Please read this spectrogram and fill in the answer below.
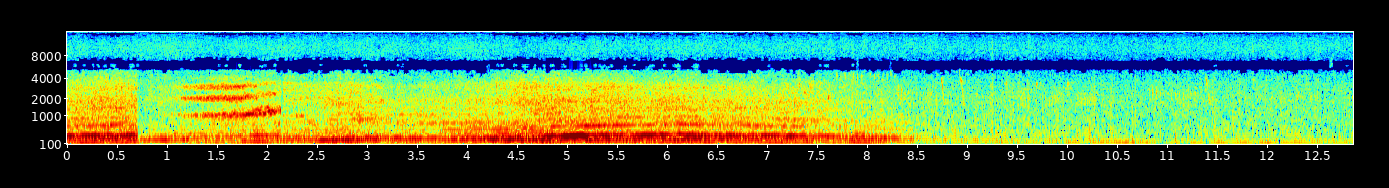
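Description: A car's tyres squeal briefly about a second in. Then its engine runs for several seconds with a pitch that rises and then falls as the car pulls up, dying away at about eight seconds.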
